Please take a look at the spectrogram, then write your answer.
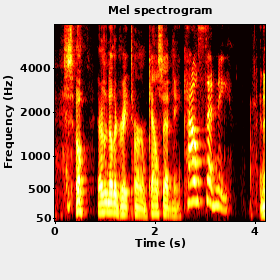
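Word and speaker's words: chalcedony: new too caly so there's another great term cal sedney cal sedney and it's yeah people will say chaldon and a few other things but it's pronounced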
